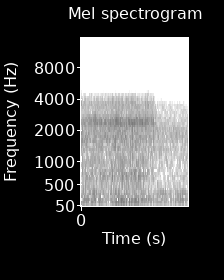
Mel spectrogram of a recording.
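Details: Snoring in a sleeping 28-year-old woman: a single rough, rattling breath lasting about a second.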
